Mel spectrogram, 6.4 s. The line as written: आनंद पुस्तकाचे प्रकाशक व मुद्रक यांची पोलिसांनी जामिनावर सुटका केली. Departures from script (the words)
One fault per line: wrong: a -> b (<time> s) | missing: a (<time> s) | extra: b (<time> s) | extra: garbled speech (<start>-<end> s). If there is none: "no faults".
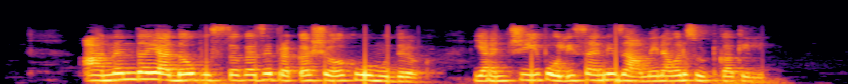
extra: यादव (1.1 s)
